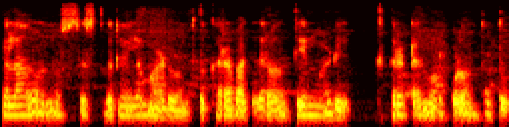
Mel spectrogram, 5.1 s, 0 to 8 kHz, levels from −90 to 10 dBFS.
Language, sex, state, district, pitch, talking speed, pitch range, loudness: Kannada, female, Karnataka, Gulbarga, 215 Hz, 140 wpm, 195-225 Hz, -20 LUFS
